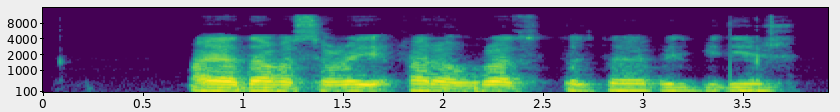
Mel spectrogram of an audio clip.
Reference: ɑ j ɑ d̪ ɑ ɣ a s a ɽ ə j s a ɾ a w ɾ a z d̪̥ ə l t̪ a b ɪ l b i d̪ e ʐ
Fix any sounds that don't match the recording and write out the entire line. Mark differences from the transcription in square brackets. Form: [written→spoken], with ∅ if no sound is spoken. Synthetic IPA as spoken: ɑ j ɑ d̪ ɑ ɣ a s a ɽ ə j [s→h] a ɾ a w ɾ a z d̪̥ ə l t̪ a b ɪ l b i d̪ e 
